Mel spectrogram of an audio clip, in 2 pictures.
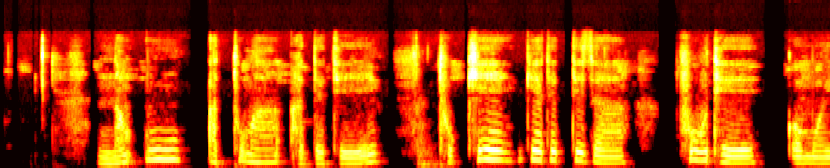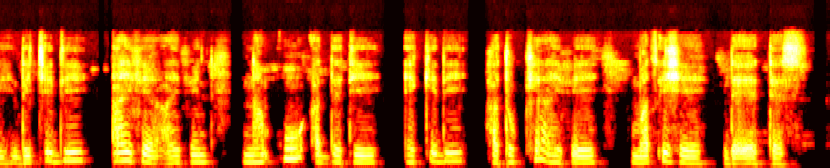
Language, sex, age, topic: Gamo, male, 25-35, agriculture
